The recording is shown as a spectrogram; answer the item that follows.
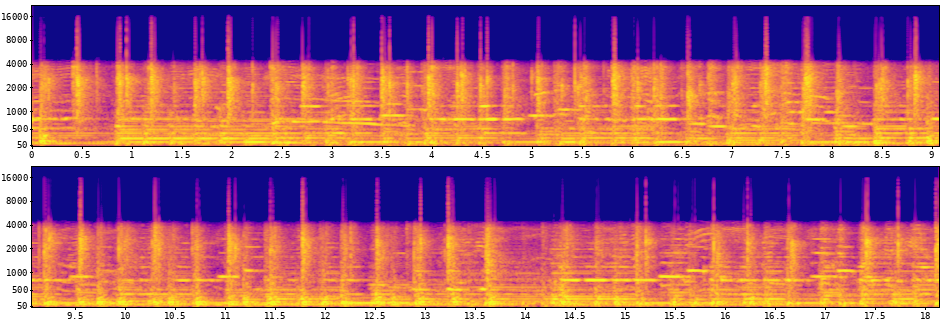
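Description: Loud music with a steady beat.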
